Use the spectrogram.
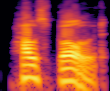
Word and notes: houseboat: American English

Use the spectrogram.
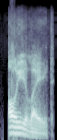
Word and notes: ululate: American English

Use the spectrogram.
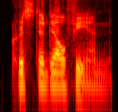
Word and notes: Christadelphian: American English

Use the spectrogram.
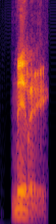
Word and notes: nearly: British English

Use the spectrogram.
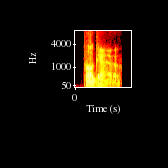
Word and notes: pogo: British English

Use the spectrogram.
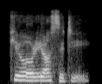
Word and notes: curiosity: Indian

